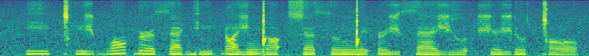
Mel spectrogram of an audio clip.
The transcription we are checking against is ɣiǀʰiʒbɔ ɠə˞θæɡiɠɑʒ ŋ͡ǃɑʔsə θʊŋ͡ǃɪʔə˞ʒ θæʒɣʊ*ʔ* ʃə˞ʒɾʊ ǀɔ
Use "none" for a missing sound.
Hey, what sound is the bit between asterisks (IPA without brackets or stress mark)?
ʔ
